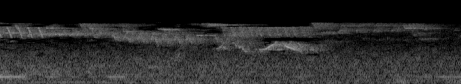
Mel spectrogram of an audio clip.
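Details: At 05:41 on 6 June 2014, a nest-wall camera catches a male common kingfisher calling loudly on landing at the front perch by the burrow, with a juvenile close by. Several sharp, high, arching notes sound over constant hiss.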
